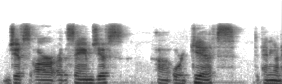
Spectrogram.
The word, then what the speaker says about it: GIF: a png um gifs are are the same gifs or gifs depending on how you want to pronounce it jif is the correct pronunciation um so a gif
